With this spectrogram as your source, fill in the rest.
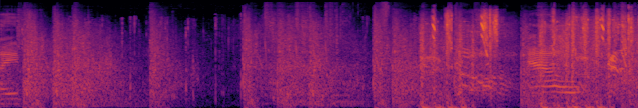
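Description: Gunshots in LA Noire crack in dense volleys, a loud, chaotic exchange of fire with brief pauses, mixed with game voices shouting.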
